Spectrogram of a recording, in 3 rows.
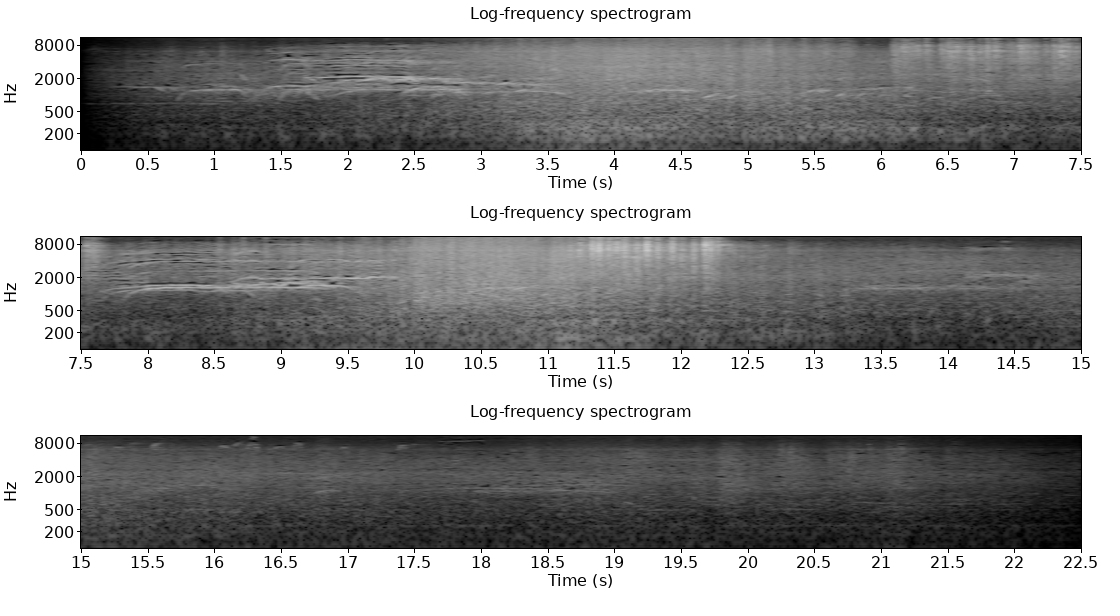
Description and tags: SCB005 Rollercoaster
A small field recording of a roller coaster at Santa Cruz Beach Boardwalk, California USA. Memorial Day Weekend 2010.
ambient, amusement, beach-boardwalk, california, carnival, fair, field-recording, fun, noise, park, people, rides, roller-coaster, santa-cruz, screaming, screams, usa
